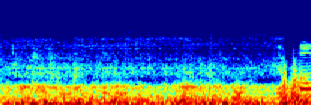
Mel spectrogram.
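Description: Steady wind rumble on the microphone, with choppy water moving around a small open fishing boat.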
